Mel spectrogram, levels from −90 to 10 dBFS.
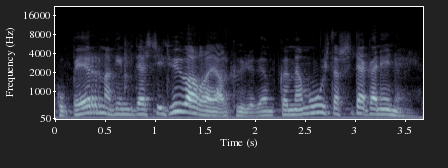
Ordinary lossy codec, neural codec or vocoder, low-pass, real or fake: none; none; 14.4 kHz; real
